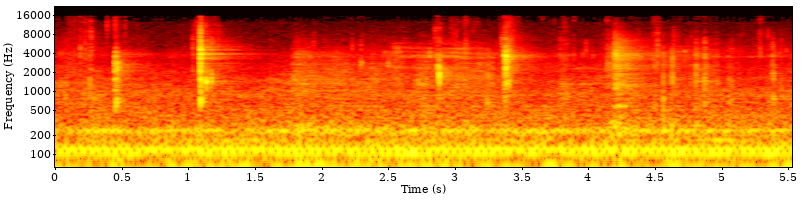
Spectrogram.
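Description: Faint, close-miked chewing and biting into a fried seafood burrito of fried cod and shrimp, beans and rice in a flour tortilla, with a handful of short, scattered crunches. A steady low hum runs underneath.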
